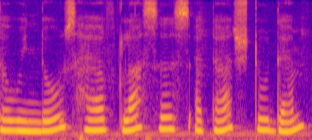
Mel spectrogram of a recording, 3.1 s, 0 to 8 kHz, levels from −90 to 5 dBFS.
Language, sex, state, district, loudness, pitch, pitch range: English, female, Assam, Kamrup Metropolitan, -13 LUFS, 225 Hz, 215-245 Hz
